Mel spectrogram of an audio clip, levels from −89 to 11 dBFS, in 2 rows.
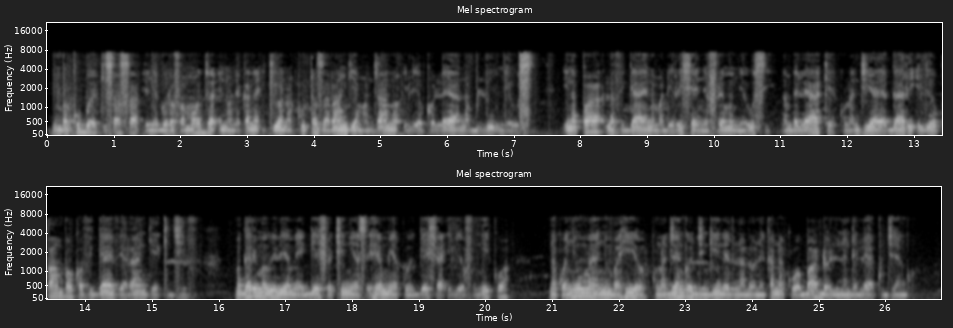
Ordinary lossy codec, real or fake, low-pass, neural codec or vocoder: MP3, 32 kbps; real; 7.2 kHz; none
